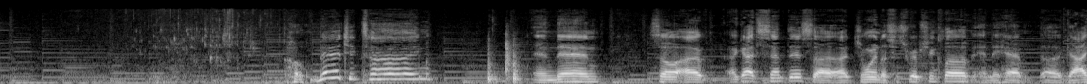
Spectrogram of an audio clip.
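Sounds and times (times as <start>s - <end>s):
four ounces of liquor pouring into a glass: 1.1s - 2.9s
speech: 2.9s - 4.4s, 5.3s - 10.8s.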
